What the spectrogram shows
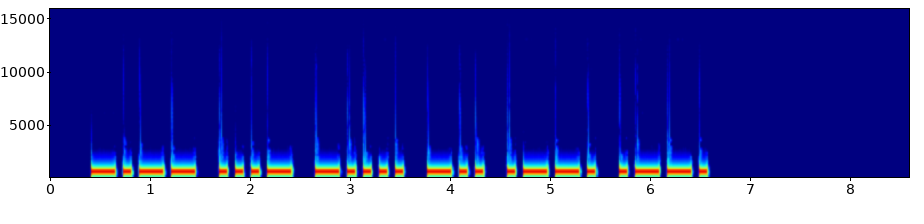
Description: Morse code, heard as a keyed tone, about 15 wpm, 700 Hz. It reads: YV6DPP
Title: DXCC-100 Call Signs - 6 Characters - Repeated 2x - 15wpm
